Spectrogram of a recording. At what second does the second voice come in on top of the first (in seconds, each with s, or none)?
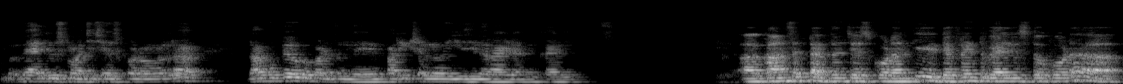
none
